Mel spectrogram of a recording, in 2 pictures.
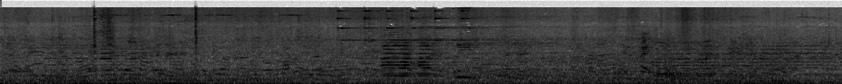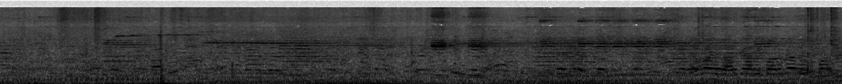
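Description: Busy street traffic, a steady low rumble of vehicles, with a horn honking about four seconds in and more horn toots later, over background voices.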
